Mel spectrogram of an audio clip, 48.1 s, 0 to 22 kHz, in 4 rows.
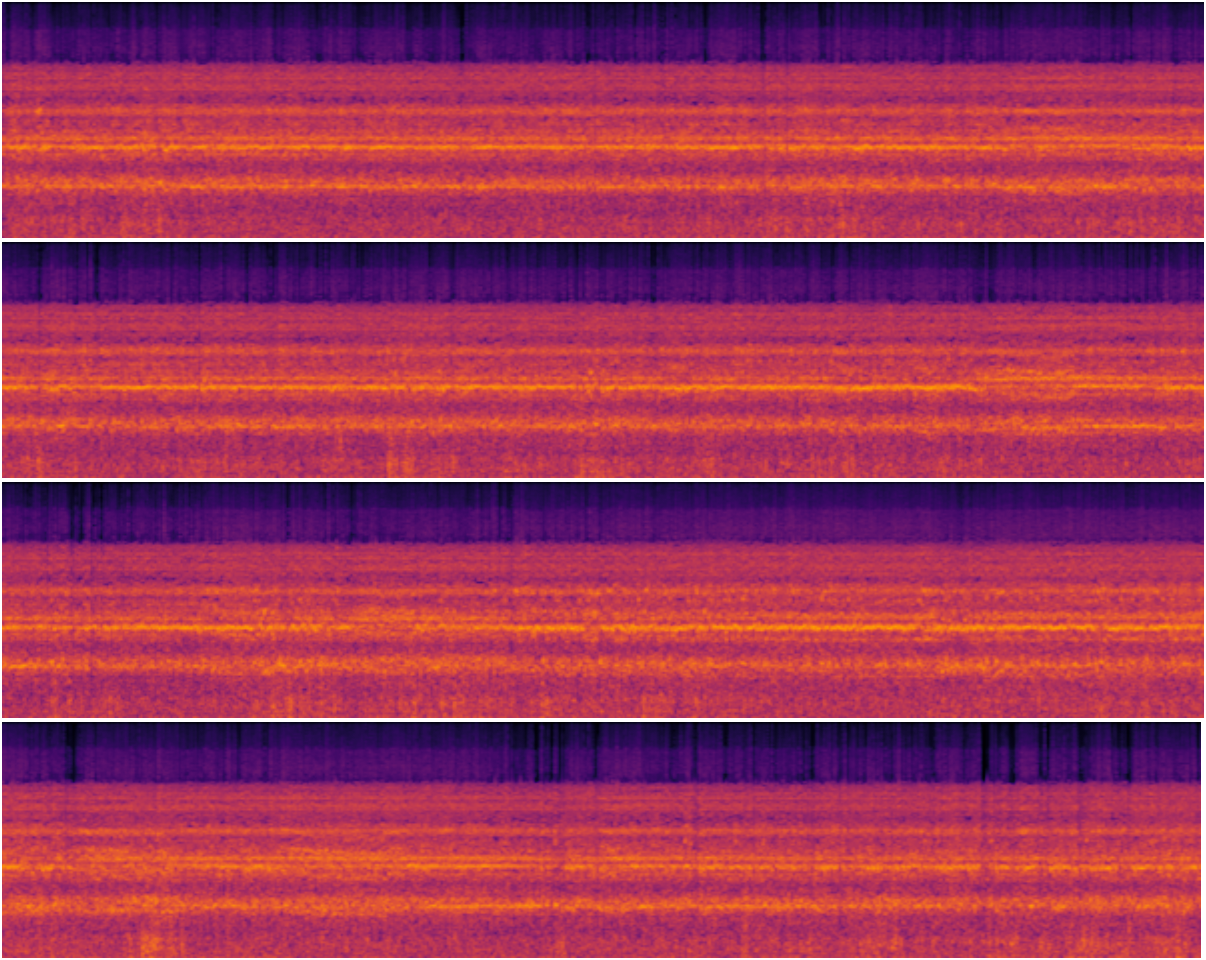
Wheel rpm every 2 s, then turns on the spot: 230, 230, 230, 230, 230, 230, 230, 230, 230, 230, 220, 220, 230, 230, 220, 210, 210, 210, 220, 220, 230, 230, 230, 230.
none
